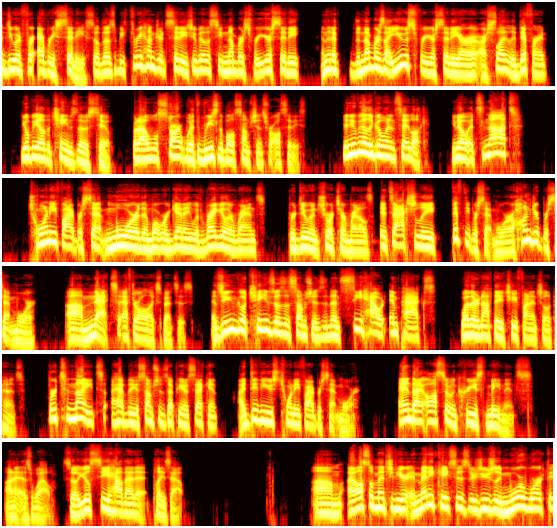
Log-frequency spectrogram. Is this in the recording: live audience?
yes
